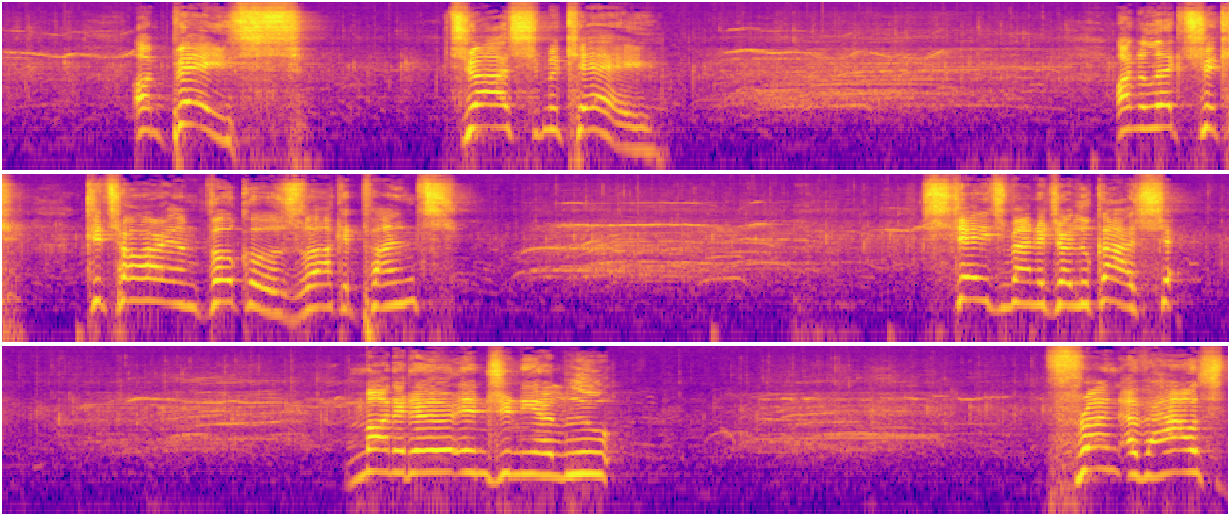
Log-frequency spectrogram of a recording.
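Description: A young man sings loudly through a microphone in short phrases.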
